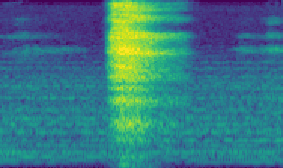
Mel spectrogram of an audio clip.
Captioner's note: b i g sigh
